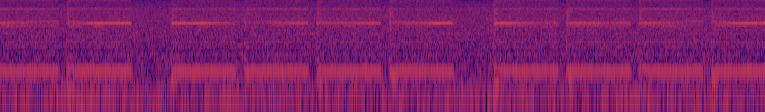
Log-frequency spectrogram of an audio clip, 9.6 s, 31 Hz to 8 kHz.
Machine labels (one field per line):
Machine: slide rail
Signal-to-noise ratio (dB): 6 dB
